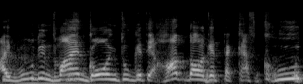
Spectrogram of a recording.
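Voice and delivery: loud, teasing, put-on Austrian accent. Imitating the other speaker's odd French pronunciation: imitating friend's Austrian-sounding French. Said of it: "It sounds Austrian or something".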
